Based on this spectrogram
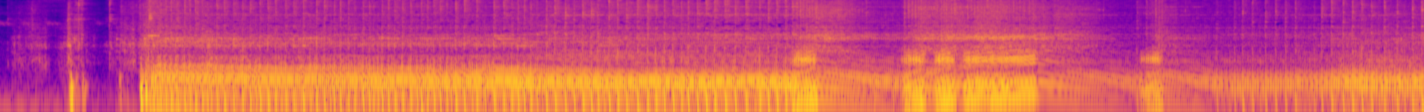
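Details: Chainsaw that died when hot from a weak ignition coil, refitted with an older used coil: pull start, then a strong steady buzz with crisp clean blips up and back down; it runs healthy with a good spark.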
